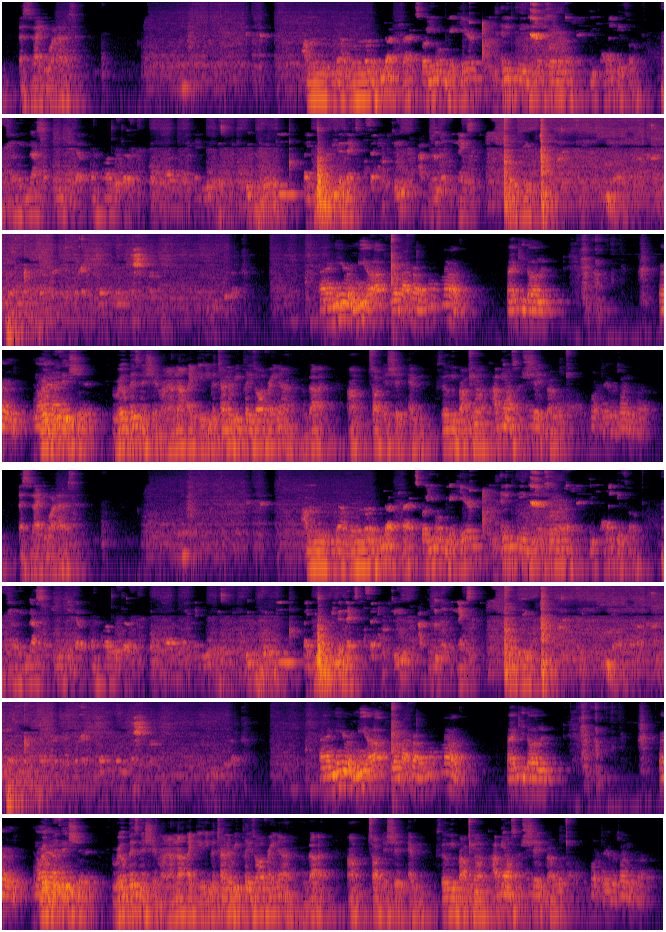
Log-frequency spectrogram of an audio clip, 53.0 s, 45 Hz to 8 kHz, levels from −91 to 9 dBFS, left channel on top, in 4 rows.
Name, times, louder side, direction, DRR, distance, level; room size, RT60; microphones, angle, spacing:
voice 1, 0.3-1.4 3.7-3.8 6.0-9.5 9.7-12.7 13.3-15.9 16.2-17.6 18.1-18.9 19.3-21.3 21.5-22.6 23.3-24.2 24.7-24.9 25.4-26.1 26.5-26.9 27.2-27.8 28.4-28.5 29.0-29.1 30.6-31.2 38.0-38.4 39.2-39.4 40.5-41.3 41.9-46.2 46.6-48.2 48.4-50.9, right 1 dB, 75° right, -1 dB, 0.7 m, -32 dB
voice 2, 2.8-6.1 6.7-6.8 9.6-9.9 10.4-11.3 13.2-13.4 14.0-14.7 15.5-15.9 16.2-17.0 17.3-18.7 19.5-19.7 21.1-21.5 21.8-22.1 22.4-22.7 22.9-31.0 31.8-32.8, left 1 dB, 85° left, -2 dB, 0.8 m, -33 dB
voice 3, 32.8-35.7 36.6-37.4 37.8-38.1 39.6-40.0 40.3-41.4 45.2-45.3 49.7-51.2 51.5-52.7, right 1 dB, 5° right, -3 dB, 0.5 m, -28 dB
3.4 x 2.4 x 2.3 m, 0.78 s
head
